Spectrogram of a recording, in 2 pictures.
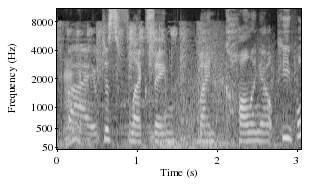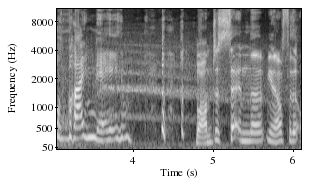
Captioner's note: chuckles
